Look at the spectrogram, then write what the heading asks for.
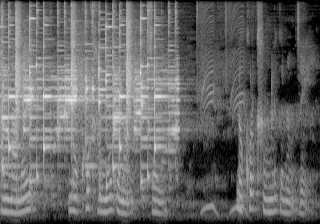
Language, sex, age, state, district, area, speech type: Bodo, female, 60+, Assam, Chirang, rural, spontaneous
